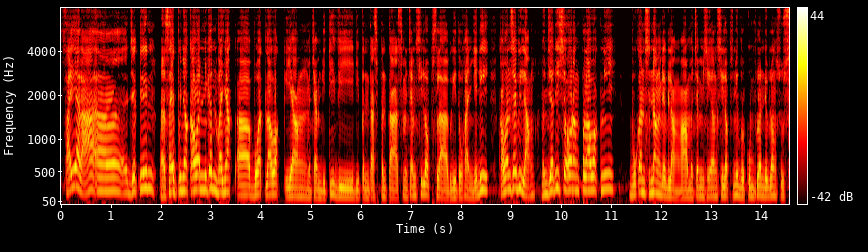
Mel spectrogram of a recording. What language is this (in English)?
Malay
